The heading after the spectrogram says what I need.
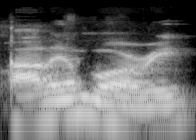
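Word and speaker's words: polyamory: what this means so paulie and mori that's how you say it the practice or condition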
